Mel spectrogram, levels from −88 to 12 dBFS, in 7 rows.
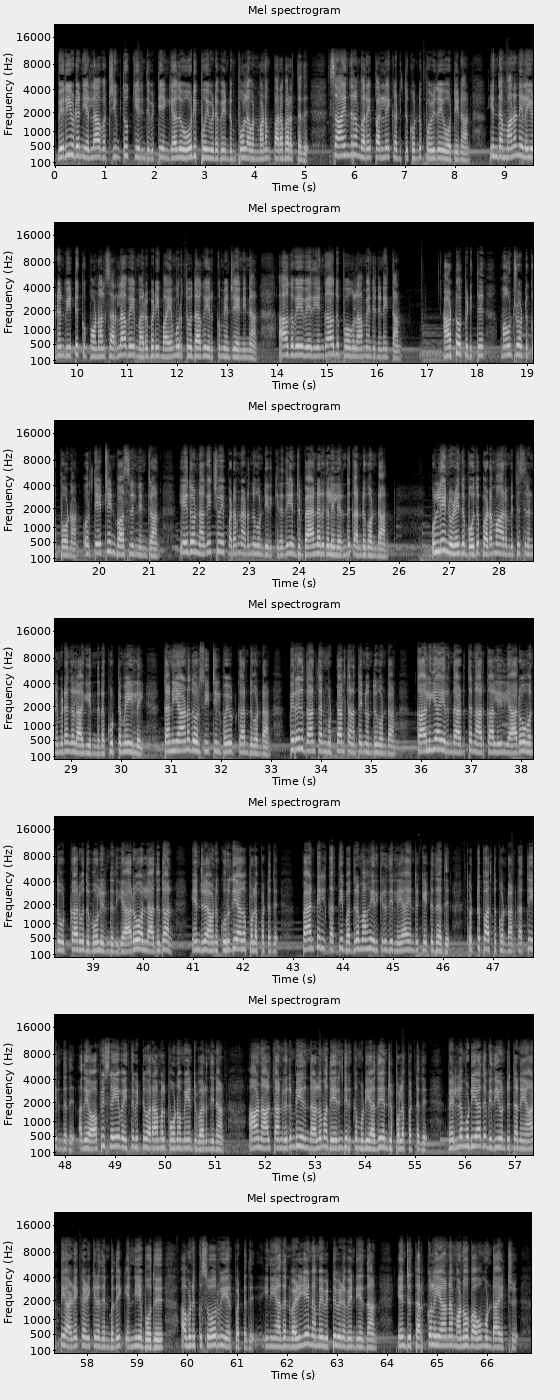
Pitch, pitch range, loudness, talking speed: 200 Hz, 185-220 Hz, -17 LUFS, 125 wpm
